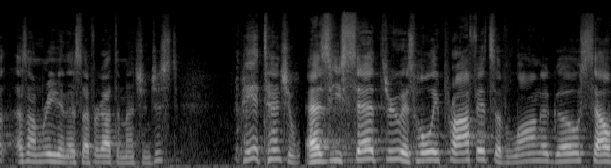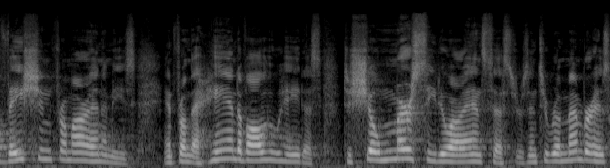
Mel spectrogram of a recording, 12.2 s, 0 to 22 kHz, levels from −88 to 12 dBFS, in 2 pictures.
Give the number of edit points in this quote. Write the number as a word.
one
